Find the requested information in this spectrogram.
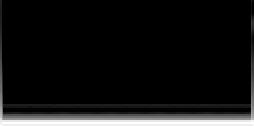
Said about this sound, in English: And that's two sine waves playing the same note.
